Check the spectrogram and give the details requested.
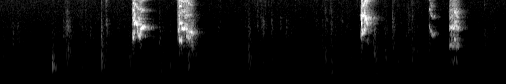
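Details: Rosy-faced lovebird repeating sharp rasping squawks in pairs, with soft low rustles and ticks underneath between calls.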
